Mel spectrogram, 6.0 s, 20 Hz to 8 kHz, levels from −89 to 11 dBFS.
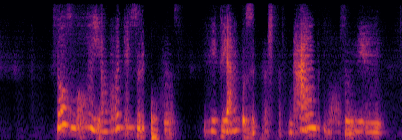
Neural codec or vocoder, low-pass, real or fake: codec, 44.1 kHz, 0.9 kbps, DAC; 7.2 kHz; fake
